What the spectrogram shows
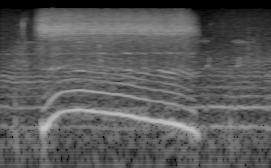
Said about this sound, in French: Granny s'arrête devant le grand champ de lavande. Elle fait remarquer à Zelda le nombre impressionnant d'abeilles au travail.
